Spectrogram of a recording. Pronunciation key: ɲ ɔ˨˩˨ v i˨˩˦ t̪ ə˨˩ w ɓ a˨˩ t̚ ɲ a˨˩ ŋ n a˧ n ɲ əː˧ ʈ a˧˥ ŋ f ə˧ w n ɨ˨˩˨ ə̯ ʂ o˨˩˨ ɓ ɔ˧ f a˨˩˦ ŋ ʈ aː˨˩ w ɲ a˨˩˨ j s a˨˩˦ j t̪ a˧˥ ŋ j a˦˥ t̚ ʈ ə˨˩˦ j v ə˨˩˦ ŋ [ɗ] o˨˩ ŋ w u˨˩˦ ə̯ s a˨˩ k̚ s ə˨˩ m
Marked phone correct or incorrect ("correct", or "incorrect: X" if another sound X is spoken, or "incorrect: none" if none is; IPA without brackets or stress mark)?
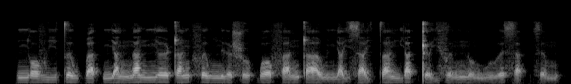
incorrect: n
